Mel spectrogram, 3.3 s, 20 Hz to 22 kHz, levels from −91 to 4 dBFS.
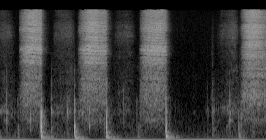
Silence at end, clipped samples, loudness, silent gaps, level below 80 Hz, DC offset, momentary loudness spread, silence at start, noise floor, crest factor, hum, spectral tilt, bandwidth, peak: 0 s; under 0.1%; -22 LUFS; none; -60 dBFS; 0.6%; 12 LU; 0.25 s; -58 dBFS; 20 dB; none; 0.5 dB/octave; 16.5 kHz; -8 dBFS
